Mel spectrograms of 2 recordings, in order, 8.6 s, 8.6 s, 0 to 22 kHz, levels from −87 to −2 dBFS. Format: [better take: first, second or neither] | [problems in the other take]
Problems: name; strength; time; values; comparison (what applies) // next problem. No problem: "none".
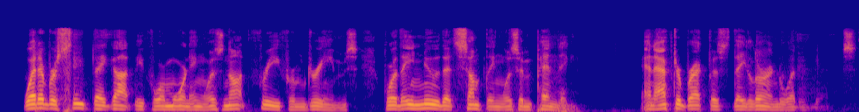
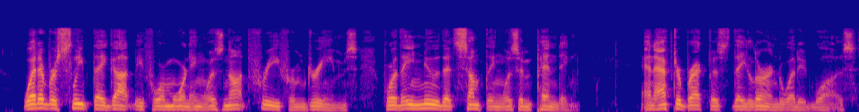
second | noise reduction (neural mask model DeepFilterNet 3)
